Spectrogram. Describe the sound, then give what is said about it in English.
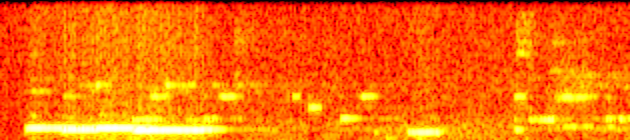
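A television plays a simple tune of steady, held electronic-sounding tones, loud for the first second and a half, then continuing as softer, scattered notes. No one speaks. “And my TV is over here humming a tune.”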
